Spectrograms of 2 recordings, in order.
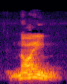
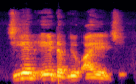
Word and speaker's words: gnawing: Gnawing. G-N-A-W-I-N-G. G-N-A-W-I-N-G is nibbling like this, nibbling. Small rats or cats, we use the word gnawing. G is silent. G-N-A-W, gnaw. G-N-A-W, gnawing means, that nibbling it off.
